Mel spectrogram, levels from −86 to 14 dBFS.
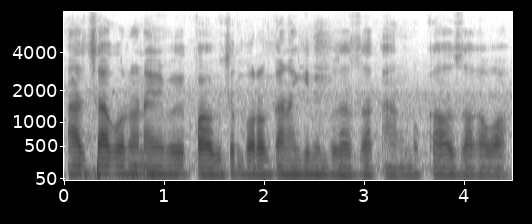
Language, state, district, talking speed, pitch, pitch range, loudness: Kokborok, Tripura, Dhalai, 215 wpm, 95 Hz, 90-95 Hz, -21 LUFS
